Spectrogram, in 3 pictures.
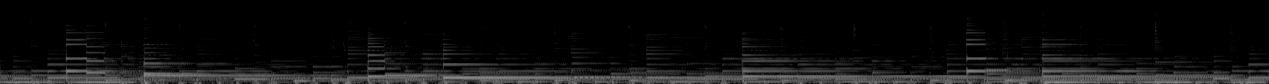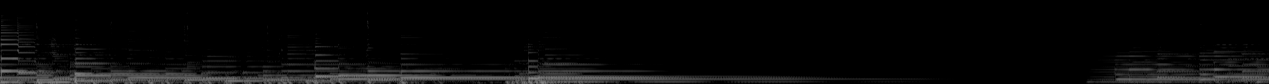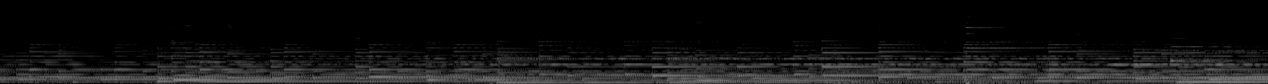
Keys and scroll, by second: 0.4 s, 4.3 s, 6.2 3, 8.2 ctrl+shift+z, 8.8 s, 11.0 s, 12.3 s, 13.2 s, 13.8 s, 17.5 3, 17.8 s, 19.5 3, 20.4 s, 24.3 s, 26.4 s, 27.5 s, 28.8-29.7 typing, 31.6 s, 34.1-35.0 typing, 36.0 s.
